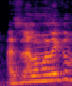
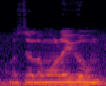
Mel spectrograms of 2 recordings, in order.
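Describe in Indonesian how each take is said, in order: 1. Sapaan ini terdengar hangat dan ceria. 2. Sapaan ini terdengar murung dan cemberut. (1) "itu bahagia" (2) "innalillahi wa inna ilaihi rajiun dosen ini"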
